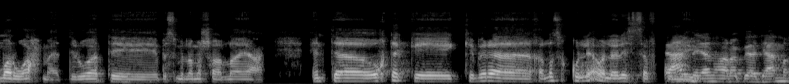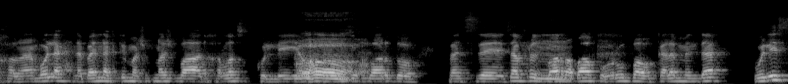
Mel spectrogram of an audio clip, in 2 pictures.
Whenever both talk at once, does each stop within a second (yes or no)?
yes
